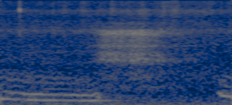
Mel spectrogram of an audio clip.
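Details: A pet fox lying down and creaking after a lively night, not because it feels unwell. It gives a drawn-out, even, tonal whine that sags and breaks off, then starts a brief second whine, in a quiet indoor room.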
